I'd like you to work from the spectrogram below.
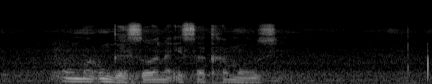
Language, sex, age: Zulu, male, 21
